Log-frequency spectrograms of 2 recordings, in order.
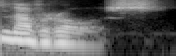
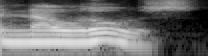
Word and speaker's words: Nowruz: So what is Navroz? What is? You know, people say Navroz, N-A-V-R-O-Z, which is what it is. But in the Persian language, they say Nowruz. Doesn't matter how you say it, as long as you identify with the meaning.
